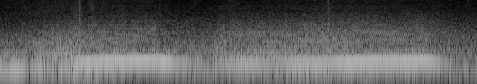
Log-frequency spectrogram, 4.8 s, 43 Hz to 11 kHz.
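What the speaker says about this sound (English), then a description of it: "Let's go ahead and just hit the paddle shifters. That puts you in paddle shift mode, and let's downshift." A 2020 Hyundai Sonata engine revs up in repeated swells as the paddle shifters drop it through successive downshifts, a steady near drone rising and falling with no talk over it.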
